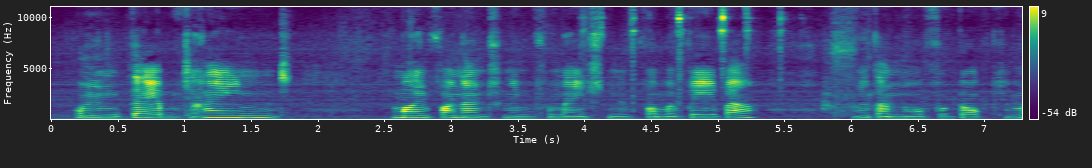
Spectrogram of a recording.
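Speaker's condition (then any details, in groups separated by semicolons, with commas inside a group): MND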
